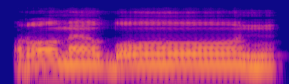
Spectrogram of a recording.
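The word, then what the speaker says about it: رمضان: wahaja Huruf rnya tebal lalu Ramadan Ramadan rnya tebal Ar Arrahman arah Rahman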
